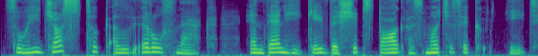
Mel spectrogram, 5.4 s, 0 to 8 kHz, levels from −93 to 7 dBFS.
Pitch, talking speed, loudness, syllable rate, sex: 200 Hz, 225 wpm, -19 LUFS, 4.4 syllables/s, female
